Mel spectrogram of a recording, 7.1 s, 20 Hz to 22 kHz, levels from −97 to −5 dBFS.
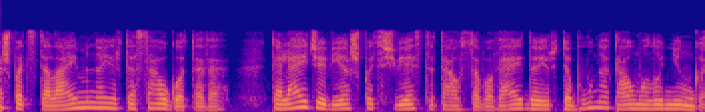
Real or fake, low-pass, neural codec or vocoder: fake; 7.2 kHz; codec, 16 kHz, 16 kbps, FunCodec, trained on LibriTTS, 50 frames a second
